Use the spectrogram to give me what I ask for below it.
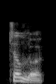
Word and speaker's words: Tulou: Tulou. Tulou. Okay. A little softer on the U, right? Tulou. There's the direct English one that's like not Tulou.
